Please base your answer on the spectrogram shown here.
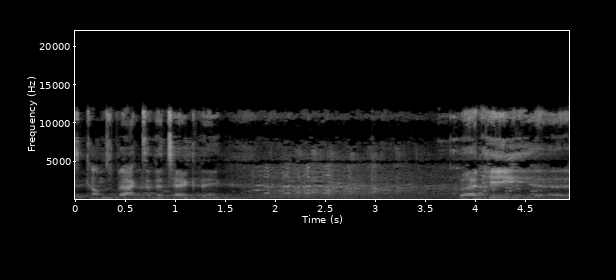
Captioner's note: audience laughs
